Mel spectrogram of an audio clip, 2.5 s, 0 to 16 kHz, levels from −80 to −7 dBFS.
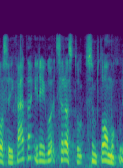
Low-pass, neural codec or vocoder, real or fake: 7.2 kHz; codec, 16 kHz, 16 kbps, FunCodec, trained on LibriTTS, 50 frames a second; fake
